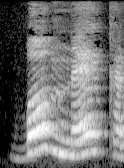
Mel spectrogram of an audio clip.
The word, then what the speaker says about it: boneca: Qual foi a sílaba que tia Érica demorou mais pronunciando? Isso mesmo, o né, né. Então, a sílaba mais forte, a sílaba tônica da palavra boneca é o né.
